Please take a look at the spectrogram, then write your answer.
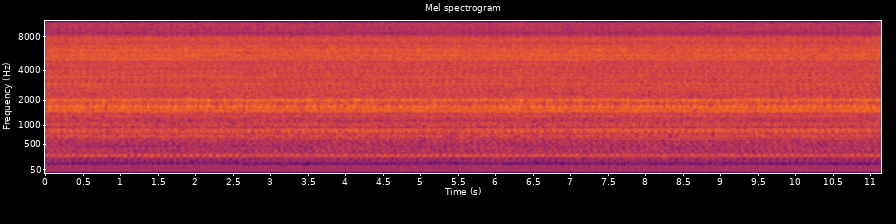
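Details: Stock unmodified bigport blue-top 4AGE in a Toyota AE86, about 195,000 km on the swapped clock, regularly maintained: idle with fast uneven light tapping knock about three to four per second over the engine note; owner cannot locate the cause.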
